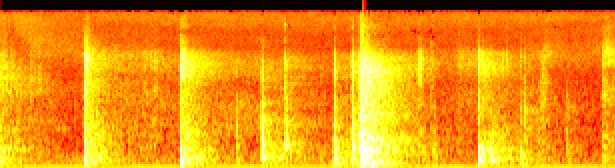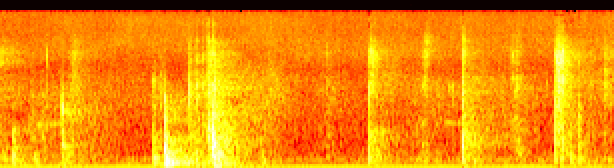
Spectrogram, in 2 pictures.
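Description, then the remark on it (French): A bedroom door being handled and opened: a run of sharp, irregular knocks, clicks and wooden thumps, some louder than others, spread across several seconds with no one speaking. “Ouvre la porte de sa chambre.”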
